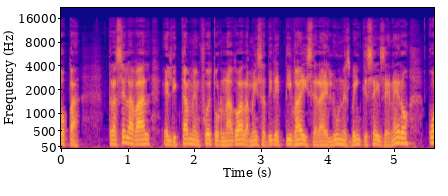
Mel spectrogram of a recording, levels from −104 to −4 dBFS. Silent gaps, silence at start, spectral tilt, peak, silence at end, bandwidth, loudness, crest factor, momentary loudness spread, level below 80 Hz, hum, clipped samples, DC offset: none; 0 s; -5 dB/octave; -2 dBFS; 0 s; 16.5 kHz; -23 LUFS; 20 dB; 7 LU; -54 dBFS; none; under 0.1%; under 0.1%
